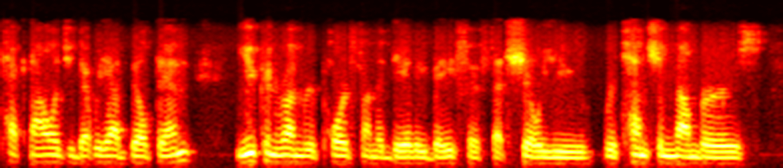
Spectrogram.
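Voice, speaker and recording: A man with a Minnesota accent speaks at a fairly quick pace. His voice sits at a medium pitch. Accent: Upper Midwest (Minnesota), noticeable. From northern Minnesota. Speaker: franchise sales executive. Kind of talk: conference call Q&A. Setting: phone conference call. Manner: casual, filler-heavy with uh.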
